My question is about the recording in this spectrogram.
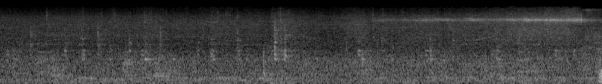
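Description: Pressure hose being wound onto a hand-cranked hose reel: light clicks and rattle from the turning reel and the hose sliding through the hand and guide. A thin, steady high tone joins in for the last two seconds.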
